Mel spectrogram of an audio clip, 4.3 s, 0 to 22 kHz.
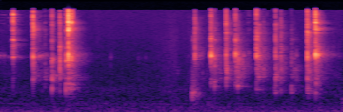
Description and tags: stirring cup
Stirring my coffee. Recorded with the Zoom H2 Handy Recorder, normalized in Audacity.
